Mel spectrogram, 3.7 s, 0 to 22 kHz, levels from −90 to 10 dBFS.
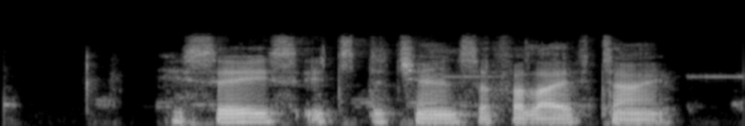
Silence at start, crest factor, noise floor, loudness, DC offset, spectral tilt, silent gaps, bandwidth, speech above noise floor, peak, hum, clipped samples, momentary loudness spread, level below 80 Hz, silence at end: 0.05 s; 20 dB; -50 dBFS; -23 LUFS; under 0.1%; -6 dB/octave; none; 8 kHz; 28 dB; -4 dBFS; none; under 0.1%; 11 LU; -48 dBFS; 0 s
